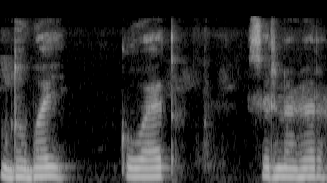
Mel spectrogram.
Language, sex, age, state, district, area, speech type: Kashmiri, male, 18-30, Jammu and Kashmir, Shopian, rural, spontaneous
